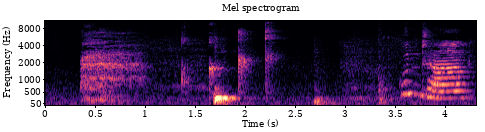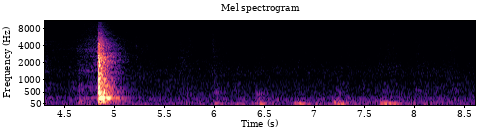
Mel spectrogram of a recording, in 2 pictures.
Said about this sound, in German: Und jetzt mache ich die Tür wieder auf.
